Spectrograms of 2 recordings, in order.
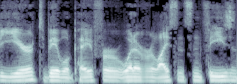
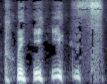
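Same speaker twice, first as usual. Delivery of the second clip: exasperated plea; 7 semitones higher than usual. Real, not acted. Exasperated plea about president.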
